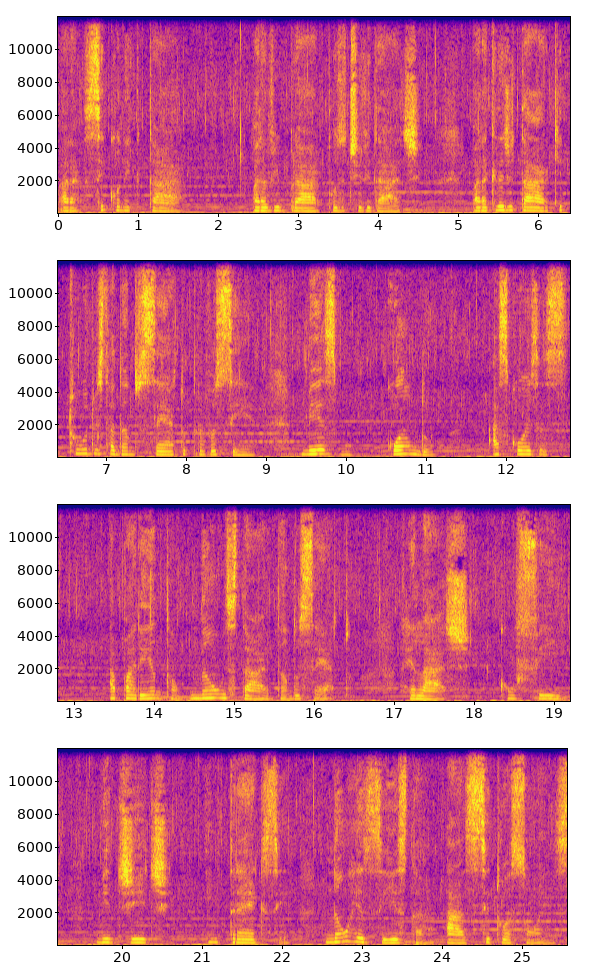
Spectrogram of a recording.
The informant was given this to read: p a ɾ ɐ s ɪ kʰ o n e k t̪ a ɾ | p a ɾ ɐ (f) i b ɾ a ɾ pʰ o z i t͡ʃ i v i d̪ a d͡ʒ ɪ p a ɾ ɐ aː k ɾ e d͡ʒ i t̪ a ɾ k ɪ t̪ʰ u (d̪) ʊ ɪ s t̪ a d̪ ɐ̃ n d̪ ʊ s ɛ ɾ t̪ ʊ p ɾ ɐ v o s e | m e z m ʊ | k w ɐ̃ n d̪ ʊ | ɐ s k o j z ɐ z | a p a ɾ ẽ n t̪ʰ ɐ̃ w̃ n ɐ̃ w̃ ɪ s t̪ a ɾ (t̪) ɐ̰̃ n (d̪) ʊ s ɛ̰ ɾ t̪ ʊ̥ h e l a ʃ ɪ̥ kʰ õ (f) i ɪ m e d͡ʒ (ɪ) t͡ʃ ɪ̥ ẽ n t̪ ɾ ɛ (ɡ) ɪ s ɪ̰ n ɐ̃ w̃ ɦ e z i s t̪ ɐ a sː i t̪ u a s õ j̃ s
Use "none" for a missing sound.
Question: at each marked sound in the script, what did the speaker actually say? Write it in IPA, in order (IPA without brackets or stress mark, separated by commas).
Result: v, d̪, d̪, d̪, f, i, ɡ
